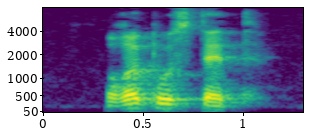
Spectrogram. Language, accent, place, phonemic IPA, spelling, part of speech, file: French, France, Lyon, /ʁə.poz.tɛt/, repose-tête, noun, LL-Q150 (fra)-repose-tête.wav
- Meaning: headrest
